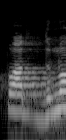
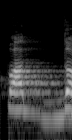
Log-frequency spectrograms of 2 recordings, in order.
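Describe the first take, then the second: First: "পদ্ম" in two beats with an audible m; wrong sounded ম. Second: "পদ্ম" split on a held double d, no m; doubled দ in পদ্ম. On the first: Teacher showing what to avoid, পদ্ম with m pronounced. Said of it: "এরকম আমরা উচ্চারণ করব না". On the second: Teacher modelling the right form for learners, পদ্ম as "pod-do". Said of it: "দয়ের উচ্চারণটা দ্বিত্ব অর্থাৎ দুবার হবে". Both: Shown as a demonstration.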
